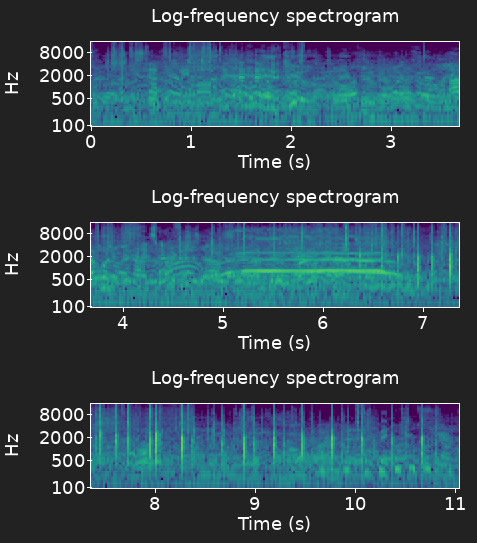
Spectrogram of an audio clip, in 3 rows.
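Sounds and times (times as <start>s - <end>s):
people clapping: 4.4s - 11.0s.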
